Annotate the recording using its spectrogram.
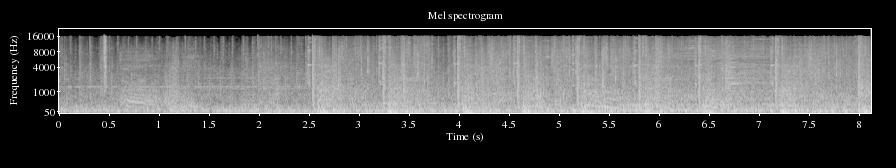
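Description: A chainsaw engine revs and roars.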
